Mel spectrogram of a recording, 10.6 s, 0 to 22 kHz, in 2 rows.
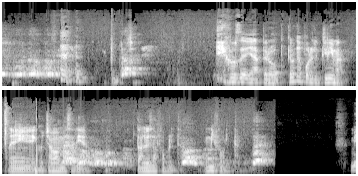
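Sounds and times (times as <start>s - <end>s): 
dogs barking and yipping: 0.0s - 1.0s, 1.7s - 2.3s, 6.1s - 9.4s
speech: 0.9s - 2.1s, 3.2s - 8.9s, 10.5s - 10.6s.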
